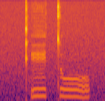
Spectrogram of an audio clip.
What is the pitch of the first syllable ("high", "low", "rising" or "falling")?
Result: low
